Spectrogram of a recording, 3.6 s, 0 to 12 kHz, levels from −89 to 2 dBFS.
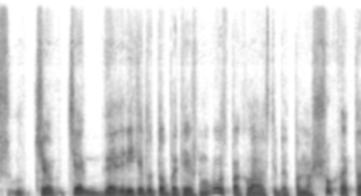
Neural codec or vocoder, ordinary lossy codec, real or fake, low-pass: codec, 32 kHz, 1.9 kbps, SNAC; Opus, 16 kbps; fake; 10.8 kHz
